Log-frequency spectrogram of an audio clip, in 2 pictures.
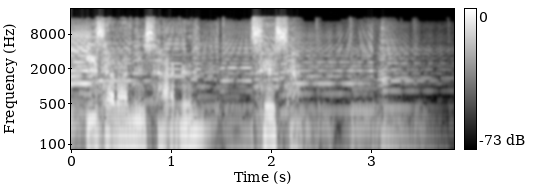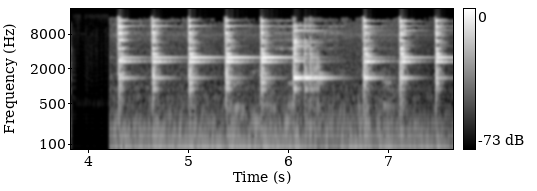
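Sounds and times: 
speech: 0:00.1 - 0:02.4
blacksmith hammer striking hot metal at a smithy in Cheonho-dong Seoul: 0:04.2 - 0:07.6.

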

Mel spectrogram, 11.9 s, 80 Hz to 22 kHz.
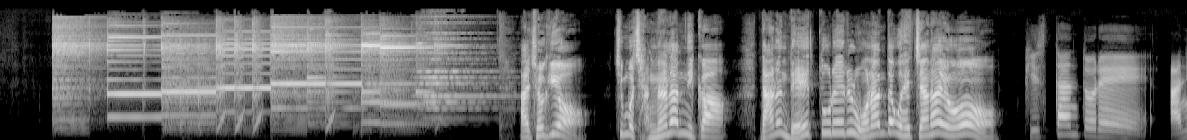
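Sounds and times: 
phone ringing with a bright electronic chime melody while placing a call: 0:00.5 - 0:05.2
speech: 0:05.2 - 0:11.8.

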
